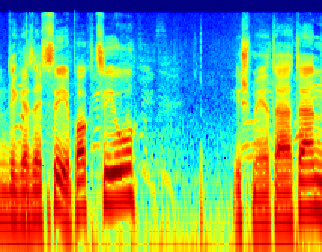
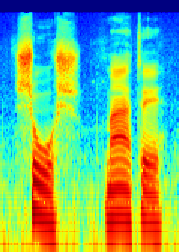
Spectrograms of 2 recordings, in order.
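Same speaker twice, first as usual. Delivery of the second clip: ordinary talk, nothing marked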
